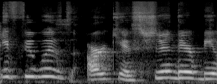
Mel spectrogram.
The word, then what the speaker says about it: Arceus: mood i know um arceus is supposed to be pronounced arcus but i cannot say that i'm so used to arceus yeah same here the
